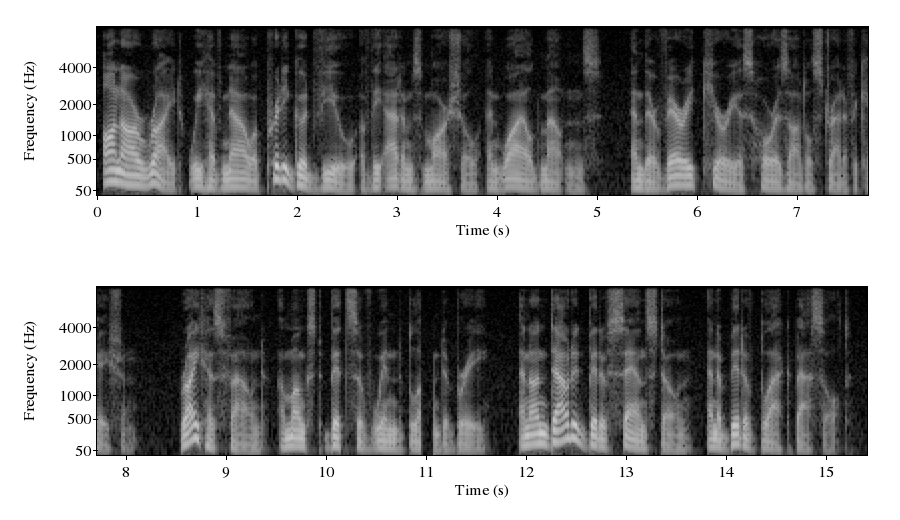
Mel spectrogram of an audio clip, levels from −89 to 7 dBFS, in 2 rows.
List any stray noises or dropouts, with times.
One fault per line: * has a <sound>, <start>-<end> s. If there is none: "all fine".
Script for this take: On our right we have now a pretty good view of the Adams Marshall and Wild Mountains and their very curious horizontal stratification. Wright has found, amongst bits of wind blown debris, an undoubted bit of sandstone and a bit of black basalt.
* has a dropout, 10.9-11.1 s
